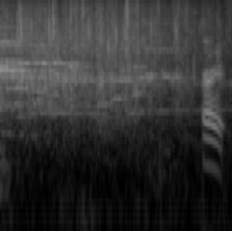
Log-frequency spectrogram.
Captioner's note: people cheering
